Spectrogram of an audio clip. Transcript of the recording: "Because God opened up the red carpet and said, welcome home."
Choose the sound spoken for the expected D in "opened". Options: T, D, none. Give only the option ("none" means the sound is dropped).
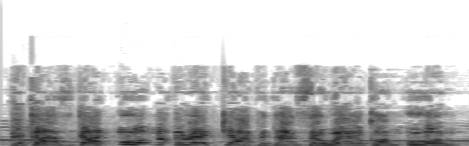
none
